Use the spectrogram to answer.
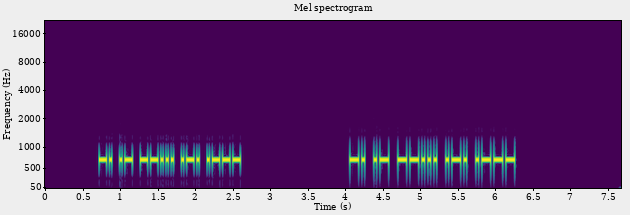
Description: Morse code, heard as a keyed tone, about 38 wpm, 700 Hz. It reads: NA7RJ NA7RJ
